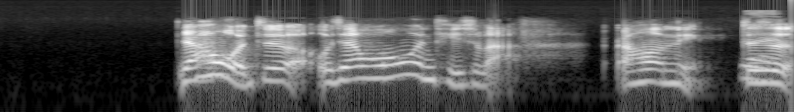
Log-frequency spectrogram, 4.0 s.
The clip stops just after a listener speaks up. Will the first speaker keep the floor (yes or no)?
no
